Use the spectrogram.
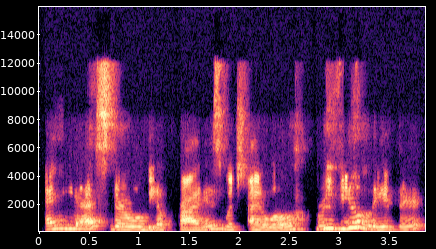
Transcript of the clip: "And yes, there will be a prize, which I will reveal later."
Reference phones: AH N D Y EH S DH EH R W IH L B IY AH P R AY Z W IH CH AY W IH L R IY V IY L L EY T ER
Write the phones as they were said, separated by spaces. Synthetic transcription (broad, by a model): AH N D Y EH S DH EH R W IH L B IY AH P R AY Z W IH CH AY W IH L R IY V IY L L EY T ER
